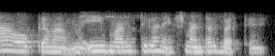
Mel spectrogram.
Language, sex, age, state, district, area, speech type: Kannada, female, 18-30, Karnataka, Hassan, rural, conversation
